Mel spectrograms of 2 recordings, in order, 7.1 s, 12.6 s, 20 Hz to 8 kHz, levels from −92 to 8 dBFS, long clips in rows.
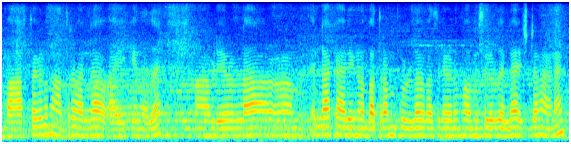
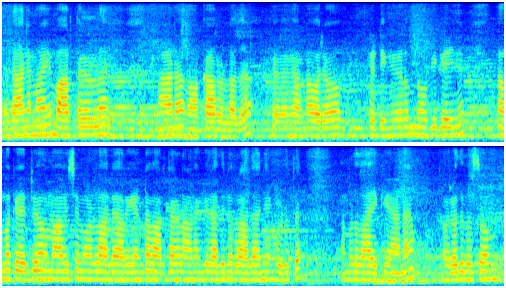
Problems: constant background noise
